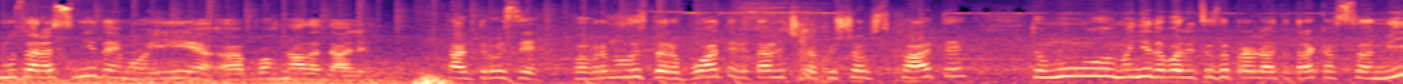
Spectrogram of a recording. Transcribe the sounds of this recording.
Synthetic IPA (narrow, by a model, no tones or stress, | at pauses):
t̪muzɑɾɐsnʲid̪ɐjemɔipɔɦnɑlˠɪd̪ɑlʲit̪ɑkd̪ɾuzʲi | pɔʋernulˠɪsʲd̪ɔɾɔbɔt̪ɪʋʲit̪ɑlʲɪt͡ʃkɐpʲiʃɔwsʲpɑt̪ɪ | t̪ɔmumenʲid̪ɔʋɔd̪ʲɪɐzɐpɾɐwlʲat̪ɪt̪ɾɛkɐsɐmʲi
